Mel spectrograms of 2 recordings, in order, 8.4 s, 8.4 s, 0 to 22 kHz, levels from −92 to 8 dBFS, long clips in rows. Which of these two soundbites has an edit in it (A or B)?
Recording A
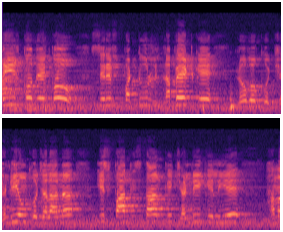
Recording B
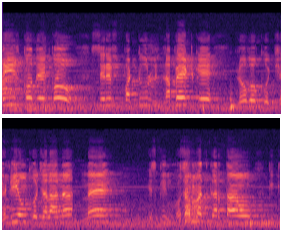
B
